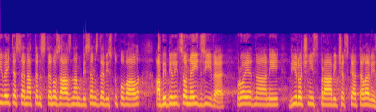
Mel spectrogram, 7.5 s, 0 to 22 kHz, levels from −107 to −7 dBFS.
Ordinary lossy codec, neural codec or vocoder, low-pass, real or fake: AAC, 64 kbps; codec, 16 kHz, 8 kbps, FunCodec, trained on LibriTTS, 25 frames a second; 7.2 kHz; fake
